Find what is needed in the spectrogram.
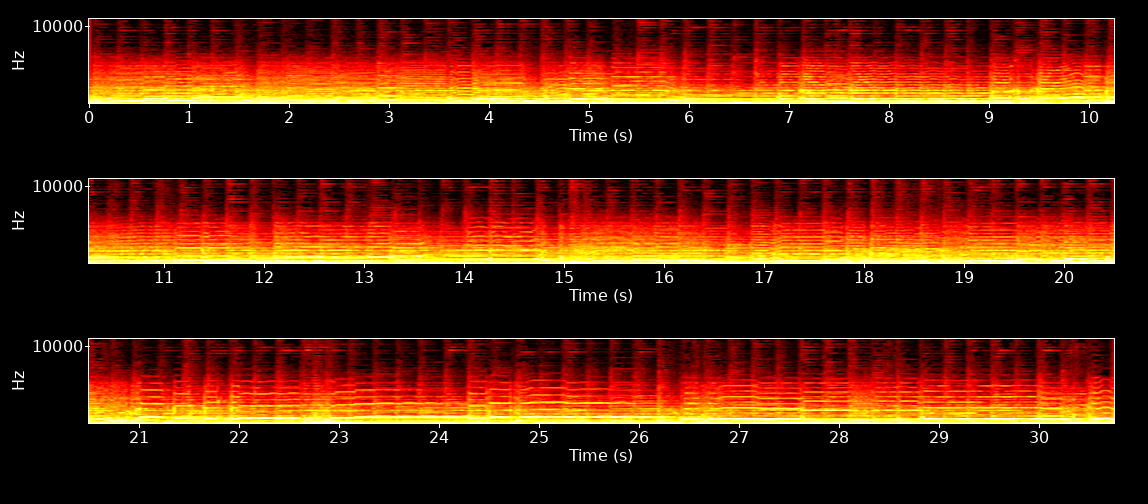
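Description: A live rock band playing: a strummed acoustic guitar, electric guitars and a bass guitar, steady and continuous.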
